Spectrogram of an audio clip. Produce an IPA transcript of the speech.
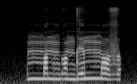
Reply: mː ɒ n ŋ ɡ ɔ n d ɘ mː ɔ z

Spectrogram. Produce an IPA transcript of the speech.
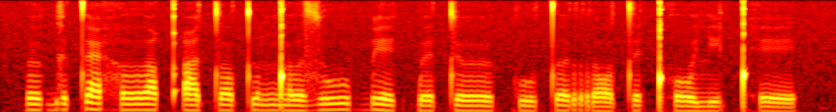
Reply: ɵ ɡ ɘ t̪ æ h ɤː qʼ æ t ɔ t̪ u ŋ͡ǃ ɤ z uː ɓ e k͡p ɘ t ɵː k u t̪ ɤ r ɔ t ɘ ǃʰ o lʲ e ǃʰ e

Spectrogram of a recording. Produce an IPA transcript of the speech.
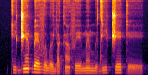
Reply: k i˧ d͡ʒ ɛ̃˦ ɓ ɛ˦ v ə˧ w ə˨ j a˨ k ã˨ f eː˧ m ɛ̃˧ m ɨ˨ d i˦ t͡ʃ eː˦ k eː˨

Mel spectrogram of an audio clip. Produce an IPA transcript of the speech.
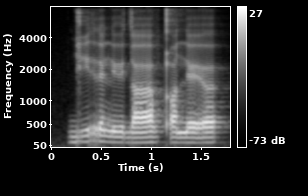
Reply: ɡ i r ɛ n ɪː d aː v qʼ a n ɛ ɐ̯

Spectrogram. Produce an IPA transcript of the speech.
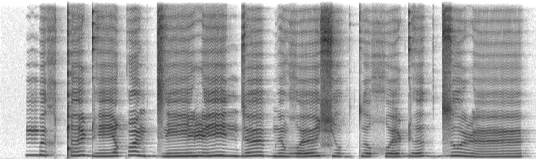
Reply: m œ˥˩ x ǃ əː˧˥˧ ɖʱ eː˩˧ qʷ œ̃˥˧ ɡ d͡z ẽː˩˧ ɭ eː˧˥˧ n d œː˧˥˧ b ẽ˨˩ ʁʷ œː˩˥ ɕ o˨˩ ɡ tʷ ə˨˩ χʷ œ˩˧ ɖʱ ə˧˥˧ ɡ d͡z o˥˧ ɭ œ̃ː˩˧

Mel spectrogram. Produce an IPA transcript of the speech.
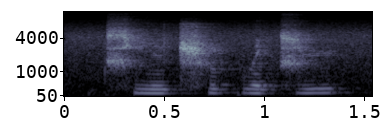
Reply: t͡ɕʰ i ʈ͡ʂʰ ʊ kʷ a t͡ɕ y

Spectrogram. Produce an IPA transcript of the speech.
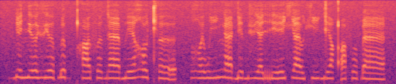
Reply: ɠ e nʲ əː vʲ əː ɓ ə b qʰ əː f əː ɡ æː b e ʁ o cʰ əː | ʁʷ e w i ŋ æ ɠ e b vʲ æ rʲ eː ç æː o̯ ç i ɡ eː qʼ ʌ f o ɓ æː

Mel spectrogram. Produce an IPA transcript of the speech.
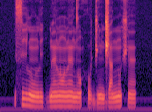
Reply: s i˦ l ũ˧ l i˧ ɡ͡b ɛ̃˧ l ɔ̃˧ l ɛ̃˦ d ɔ̃˧ h o˨ d͡ʒ ĩ˨ d͡ʒ a˧ n ũ˦ ʃ ɛ̃˧

